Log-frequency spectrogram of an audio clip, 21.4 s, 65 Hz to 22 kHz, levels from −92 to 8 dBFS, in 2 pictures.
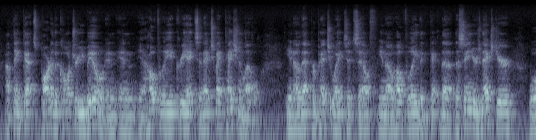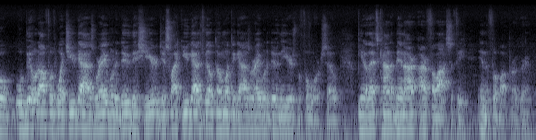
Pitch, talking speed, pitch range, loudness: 100 Hz, 220 wpm, 95-105 Hz, -26 LUFS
